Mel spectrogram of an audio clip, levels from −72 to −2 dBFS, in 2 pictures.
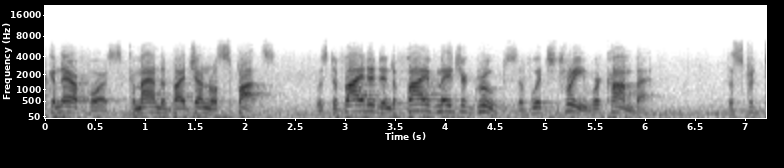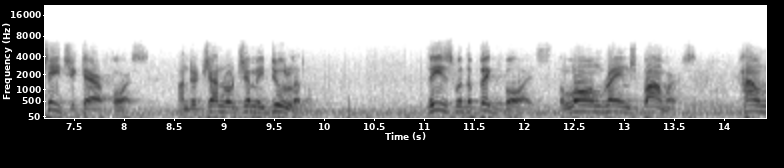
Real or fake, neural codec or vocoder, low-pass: real; none; 7.2 kHz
